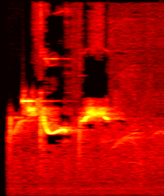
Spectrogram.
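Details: A Sayaca tanager singing free in the wild gives thin, very high squeaky notes, a short slurred phrase then a longer drawn note, over faint background hiss.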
